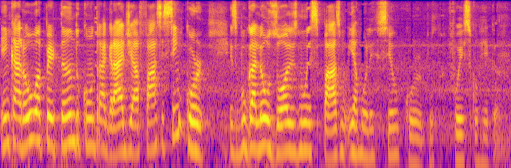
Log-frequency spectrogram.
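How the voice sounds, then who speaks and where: A woman's voice: lowish voice, normal speed. Woman narrating, slightly muffled recording. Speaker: narrator of a student radio drama. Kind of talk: scripted dramatic story narration. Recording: dull amateur recording with faint noise.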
